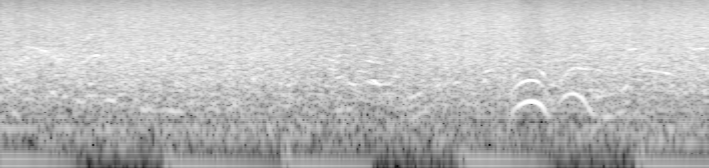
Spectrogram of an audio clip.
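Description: Water falling down a large water-wall fountain, a steady rushing roar with no break. Faint voices show through it about three seconds in.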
